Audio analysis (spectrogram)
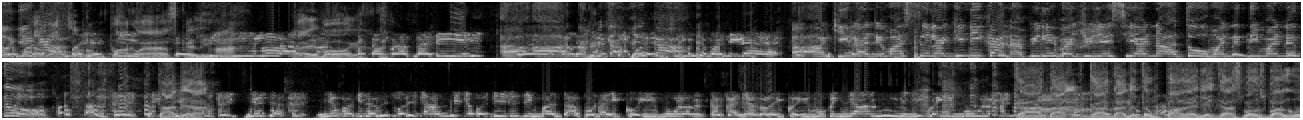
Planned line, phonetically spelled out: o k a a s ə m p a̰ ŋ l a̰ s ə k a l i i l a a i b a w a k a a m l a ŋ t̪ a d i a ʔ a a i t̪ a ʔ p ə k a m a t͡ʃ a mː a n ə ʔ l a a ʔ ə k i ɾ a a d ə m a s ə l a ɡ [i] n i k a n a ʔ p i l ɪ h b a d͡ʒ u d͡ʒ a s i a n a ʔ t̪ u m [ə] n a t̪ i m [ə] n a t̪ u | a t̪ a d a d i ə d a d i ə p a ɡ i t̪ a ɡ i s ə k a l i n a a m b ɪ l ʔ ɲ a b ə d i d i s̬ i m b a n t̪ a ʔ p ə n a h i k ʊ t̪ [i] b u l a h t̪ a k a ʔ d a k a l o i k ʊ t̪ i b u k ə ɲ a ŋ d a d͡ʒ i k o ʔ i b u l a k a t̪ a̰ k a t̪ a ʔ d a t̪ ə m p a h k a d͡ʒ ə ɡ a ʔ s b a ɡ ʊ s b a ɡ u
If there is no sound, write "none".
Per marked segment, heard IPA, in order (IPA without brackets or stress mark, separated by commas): i, a, a, i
